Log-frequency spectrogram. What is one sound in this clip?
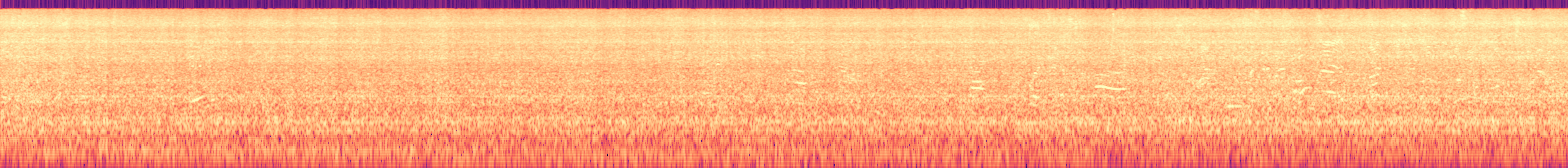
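Jet engines roar steadily as an airliner taxis.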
